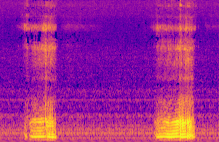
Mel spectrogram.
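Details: Snoring from a sleeping female house dog: two drawn-out, vibrating nasal snores about two and a half seconds apart, inside a quiet room.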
